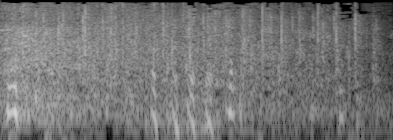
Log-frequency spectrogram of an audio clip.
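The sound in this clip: Audience applause at a Lunar New Year celebration: dense, steady clapping that slowly thins out, with voices mixed in throughout.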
